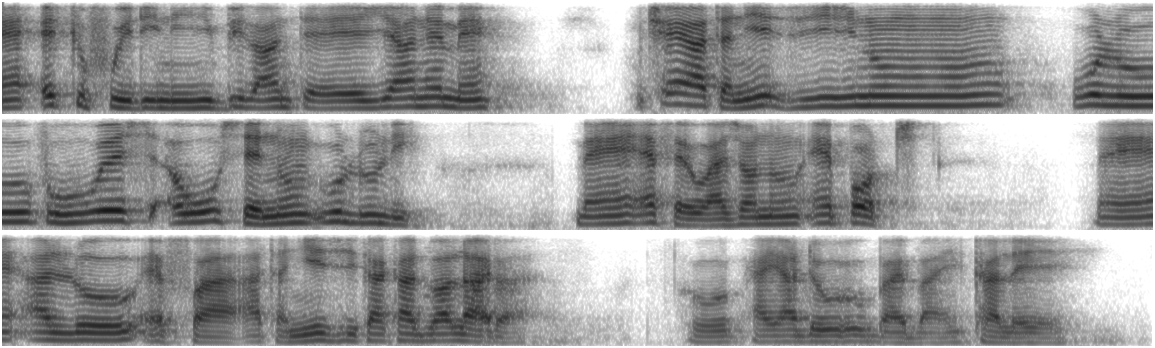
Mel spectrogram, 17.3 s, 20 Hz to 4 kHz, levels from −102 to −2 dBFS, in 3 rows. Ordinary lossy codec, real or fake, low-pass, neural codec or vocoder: Opus, 24 kbps; fake; 3.6 kHz; codec, 16 kHz, 0.3 kbps, FocalCodec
